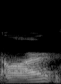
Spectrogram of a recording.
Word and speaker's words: Are: So I was like, A-R-E means R, so you pronounce it R, so for sure.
